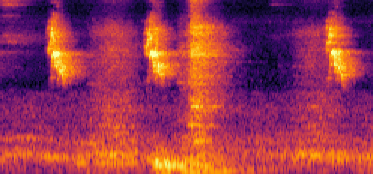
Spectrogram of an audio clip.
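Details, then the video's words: House sparrow chirping from a balcony in Hazaribagh, India; three quick bright chirps interrupted by a brief low thud and rustle in the middle. "Bird Chirping in balkoni"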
